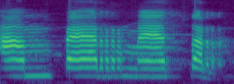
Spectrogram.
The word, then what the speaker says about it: amperemeter: Ini amperemeter, bacanya ampermeter.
